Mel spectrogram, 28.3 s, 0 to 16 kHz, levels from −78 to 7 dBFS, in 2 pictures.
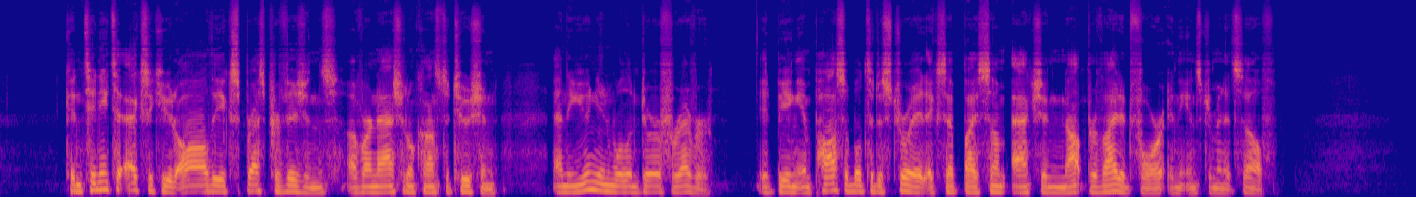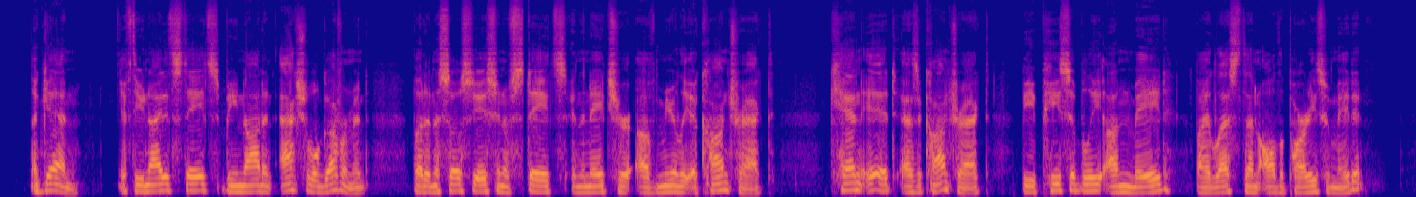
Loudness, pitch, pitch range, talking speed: -19 LUFS, 110 Hz, 105-125 Hz, 155 wpm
